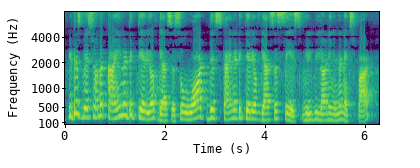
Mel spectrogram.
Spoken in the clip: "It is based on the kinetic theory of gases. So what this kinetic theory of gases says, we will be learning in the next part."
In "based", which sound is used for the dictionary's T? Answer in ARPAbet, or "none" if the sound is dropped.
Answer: T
